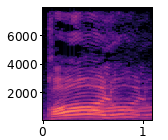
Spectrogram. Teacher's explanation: القاف مفخمة ممدودة بالألف، الألف يظل مفخما لأنه مد للمفخم، قالوا. لكن هنا شركاء يظل الألف رقيقا لأنه امتداد لحرف رقيق.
